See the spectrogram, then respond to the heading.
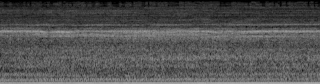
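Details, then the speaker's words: Honda Civic EG3 hatchback with Mini-me VTEC head swap, P28 ECU on a stock map, long sat and non-starting, now starting easily after swapping positive cable and battery from another car: steady, even idle, smooth low drone, no knocks, misses or surging; normal idle. "Holy! It sounds good. Now I'm relieved. Finally the engine started. And it started easy."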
